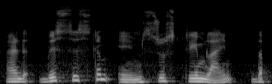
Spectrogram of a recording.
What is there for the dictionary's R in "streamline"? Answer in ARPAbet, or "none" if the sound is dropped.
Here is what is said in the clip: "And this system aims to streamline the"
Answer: R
